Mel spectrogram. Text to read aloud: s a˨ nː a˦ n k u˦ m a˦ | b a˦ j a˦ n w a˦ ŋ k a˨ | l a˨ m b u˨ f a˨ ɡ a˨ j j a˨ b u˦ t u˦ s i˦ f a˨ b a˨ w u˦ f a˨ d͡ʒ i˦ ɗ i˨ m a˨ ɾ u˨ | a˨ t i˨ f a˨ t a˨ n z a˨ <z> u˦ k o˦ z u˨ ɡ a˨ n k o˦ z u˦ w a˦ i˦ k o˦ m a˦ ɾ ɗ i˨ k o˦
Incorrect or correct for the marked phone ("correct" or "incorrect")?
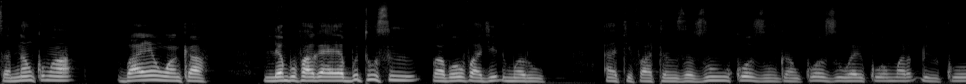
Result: correct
